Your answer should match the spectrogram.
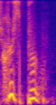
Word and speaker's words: CRISPR: CRISPR spelled without the last vowel. So it's CRISPR. – Crisp with the just crisp and then just the letter R.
